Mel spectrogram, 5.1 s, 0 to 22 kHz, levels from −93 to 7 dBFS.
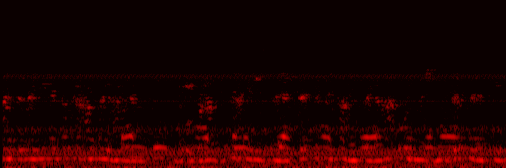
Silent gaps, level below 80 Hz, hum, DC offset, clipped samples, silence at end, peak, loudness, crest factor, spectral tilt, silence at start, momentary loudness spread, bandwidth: none; -80 dBFS; none; under 0.1%; under 0.1%; 0 s; -50 dBFS; -66 LUFS; 14 dB; -5 dB/octave; 0 s; 4 LU; 7.2 kHz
